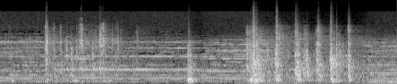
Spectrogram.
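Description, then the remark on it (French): A grandfather pushes an office door shut with a soft thunk followed by a quick series of muffled knocks and clatters from the latch and frame, against a quiet background hum. “Le grand-père referme la porte.”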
